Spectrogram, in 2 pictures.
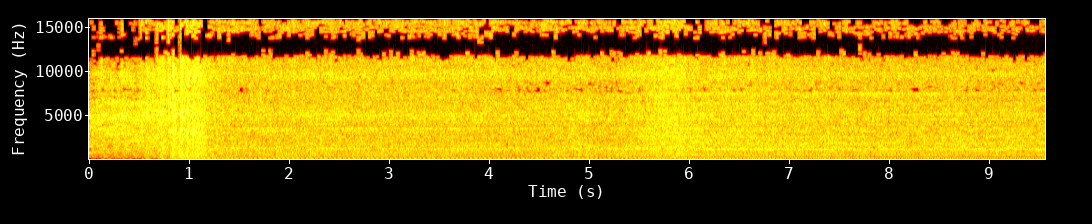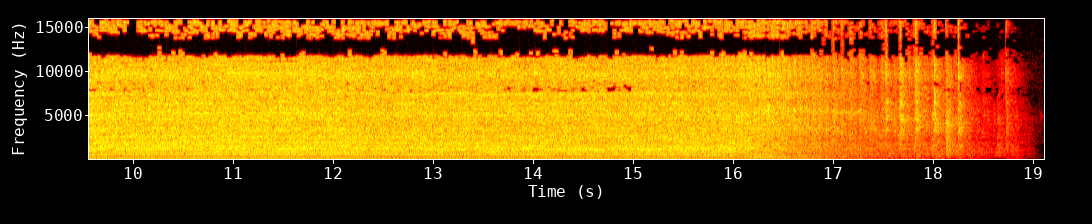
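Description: Replacement Kohler engine on a Toro TimeCutter zero-turn mower starting up and running, its note rising about six seconds in as the throttle is brought up and shifting again around twelve seconds. It then shuts off and runs down near the end. The mower blades do not engage, which the owner puts down to the PTO clutch or its wiring.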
